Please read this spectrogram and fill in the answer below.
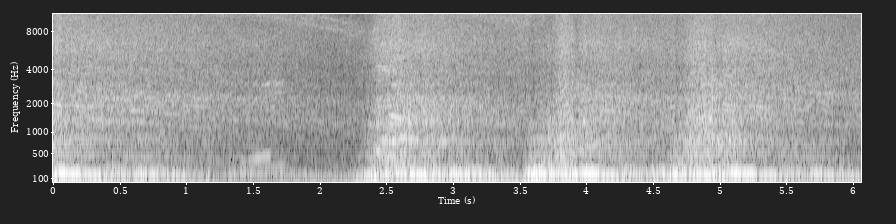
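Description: Mercedes-AMG C63 S twin-turbo V8 revved while parked, heard from the cabin. One strong rev at the start settles back toward idle, then three quick blips follow in the second half.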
